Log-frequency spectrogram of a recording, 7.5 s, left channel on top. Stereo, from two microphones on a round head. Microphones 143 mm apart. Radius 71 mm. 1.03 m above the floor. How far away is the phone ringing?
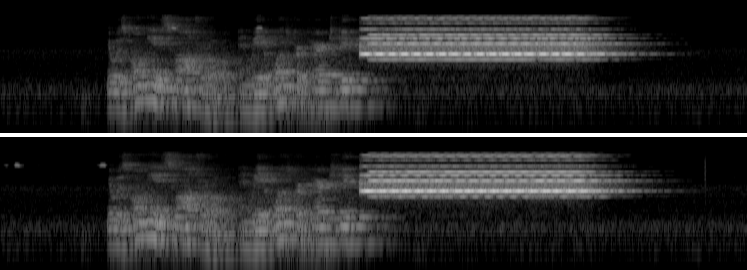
About 1.6 m.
